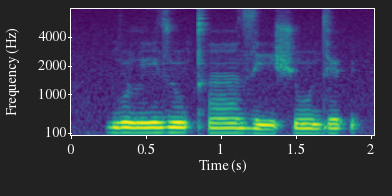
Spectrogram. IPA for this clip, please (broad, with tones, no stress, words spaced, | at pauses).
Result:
ɡũ˦˨lĩ˦ zũ˦˨kʰã˦ zi˨ ʃũ˦dɪ˦ʔ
